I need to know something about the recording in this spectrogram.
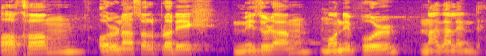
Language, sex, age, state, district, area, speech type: Assamese, male, 18-30, Assam, Dibrugarh, rural, spontaneous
